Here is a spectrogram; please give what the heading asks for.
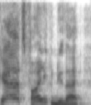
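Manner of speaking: high, casual agreeing Greg. Retold or imitated. Greg waving the bartender's offer through, high and casual. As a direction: toss off an easy high yes. Greg voiced in retold story.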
